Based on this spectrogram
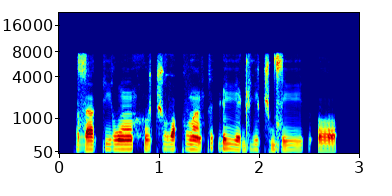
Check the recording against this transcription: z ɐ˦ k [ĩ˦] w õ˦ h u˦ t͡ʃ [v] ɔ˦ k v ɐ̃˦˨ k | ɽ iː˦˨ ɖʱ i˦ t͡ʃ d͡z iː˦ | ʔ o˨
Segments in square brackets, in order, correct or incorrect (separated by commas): incorrect, correct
